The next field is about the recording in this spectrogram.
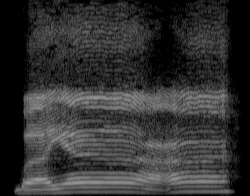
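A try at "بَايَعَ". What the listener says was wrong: Baya'a. Jangan ada ahnya. Baya'a. Jangan baya'ah. Baya'a. Panjang tapi ya. Baya'a.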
